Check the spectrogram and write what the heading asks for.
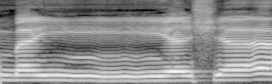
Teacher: نون ساکن کے بعد یا ہے، یہاں پہ ادغام ہو رہا ہے لیکن غنے کے ساتھ ، آواز کو یہاں بھی اپنے ناک میں لے کے جانا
